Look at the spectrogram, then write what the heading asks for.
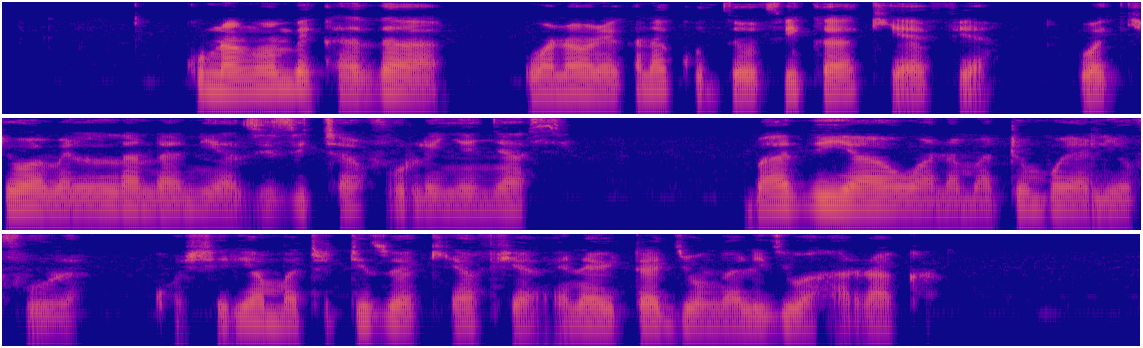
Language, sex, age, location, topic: Swahili, male, 18-24, Nakuru, agriculture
